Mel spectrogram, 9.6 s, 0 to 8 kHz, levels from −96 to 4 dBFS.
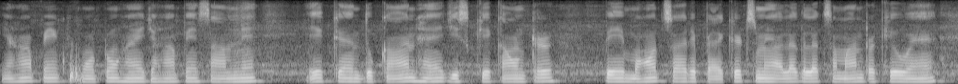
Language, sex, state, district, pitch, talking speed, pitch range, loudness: Hindi, male, Jharkhand, Garhwa, 115 Hz, 150 wpm, 110-115 Hz, -17 LUFS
